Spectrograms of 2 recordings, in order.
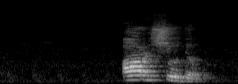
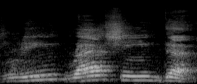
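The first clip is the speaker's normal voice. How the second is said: slow, drawn-out pieces with gaps between Rin, Rashin and da; sounded out in parts; 4 semitones lower, 5 dB quieter, much slower than usual. Shown as a demonstration. Teacher spelling out a word for students to look up, sounded out slowly. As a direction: stretch Rin and Rashin, then a short da.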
